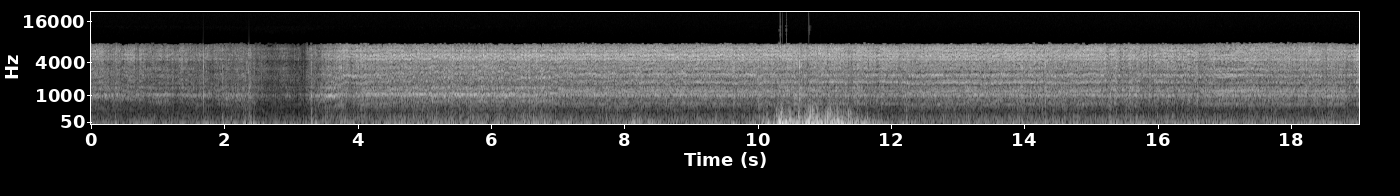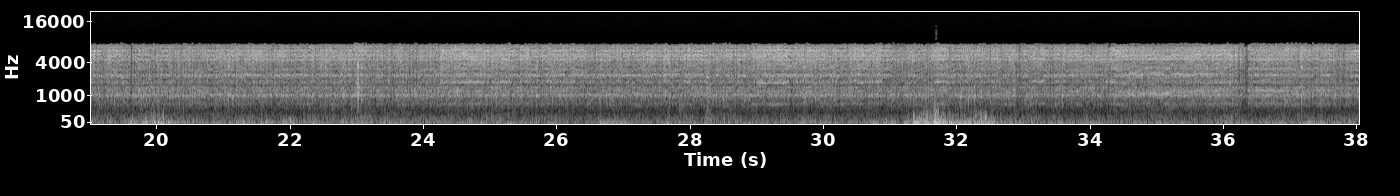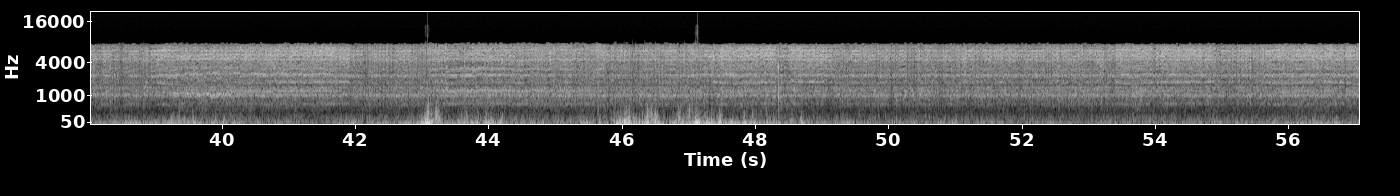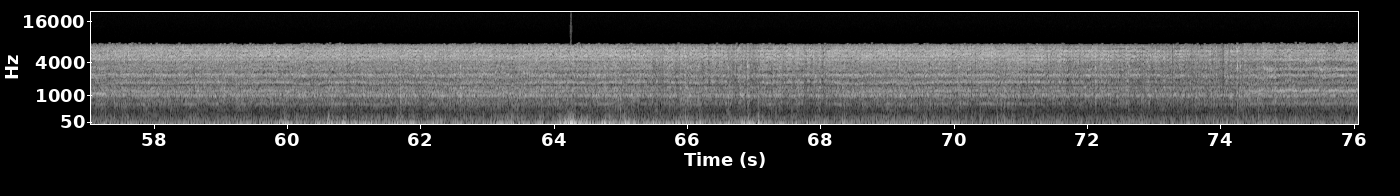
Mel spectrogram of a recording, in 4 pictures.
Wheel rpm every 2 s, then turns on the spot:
100, 60, 150, 170, 170, 160, 160, 170, 160, 160, 170, 170, 170, 170, 170, 170, 170, 170, 170, 160, 160, 160, 170, 170, 170, 170, 170, 160, 160, 160, 160, 170, 170, 160, 170, 170, 170, 160.
none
